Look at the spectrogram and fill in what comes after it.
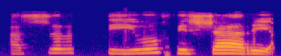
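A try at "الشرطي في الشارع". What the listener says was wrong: Asyurtiyu fisyari. Nggak boleh disukun. Saya mau dihidupin harokat akhirnya. Syari'i, syari'ah, syari'u. Harokat akhirnya harus dihidupkan. Fisyari'i.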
